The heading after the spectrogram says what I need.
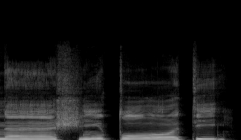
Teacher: make sure you don't stretch that T. Make sure it's quick. Nashitoti. So the na is stretched and the ta is stretched.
